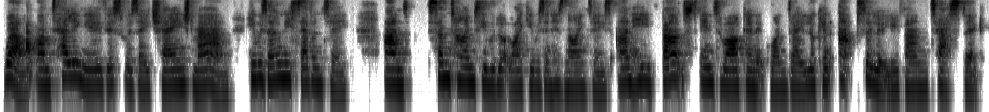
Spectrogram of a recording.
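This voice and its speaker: A woman's voice: medium pitch, moderate pace. Emphatic woman giving a webinar lecture. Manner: lively, emphatic, conversational, repeats words for stress. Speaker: clinician presenting to health professionals. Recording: muffled lo-fi webinar audio.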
